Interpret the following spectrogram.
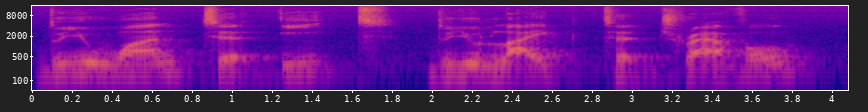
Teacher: Normalmente dentro de uma frase, o to vai ter a pronúncia dele reduzida. Então normalmente você vai escutar como se fosse um t.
